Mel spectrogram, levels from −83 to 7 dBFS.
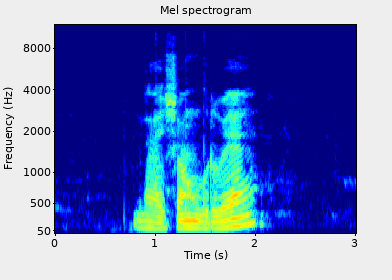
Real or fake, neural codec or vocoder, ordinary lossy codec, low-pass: fake; vocoder, 24 kHz, 100 mel bands, Vocos; AAC, 64 kbps; 10.8 kHz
